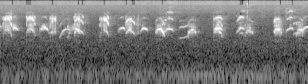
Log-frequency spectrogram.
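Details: Kingfisher giving quick, high, whistled chirps, some with a sliding downward inflection, repeated roughly twice a second over a constant low drone.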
